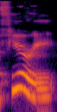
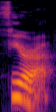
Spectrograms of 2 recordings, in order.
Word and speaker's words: Führer: The Fury is Bruno's mispronunciation of the word Führer, which means leader in German.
